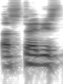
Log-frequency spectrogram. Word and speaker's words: asterisk: 这个东西应该它的那个念法叫 asterisk 啊，就是一个这个什么？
